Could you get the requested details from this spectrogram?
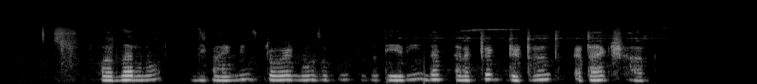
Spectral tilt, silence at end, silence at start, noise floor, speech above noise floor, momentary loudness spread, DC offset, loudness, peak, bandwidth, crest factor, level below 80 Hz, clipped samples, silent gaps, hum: -9.5 dB/octave; 1.1 s; 0.55 s; -83 dBFS; 54 dB; 18 LU; under 0.1%; -29 LUFS; -10 dBFS; 5.8 kHz; 20 dB; -74 dBFS; under 0.1%; none; none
